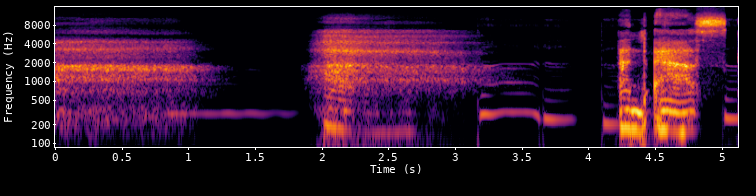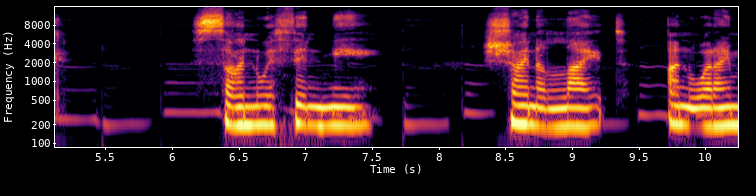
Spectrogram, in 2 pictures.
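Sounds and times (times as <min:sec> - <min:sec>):
deep breath in and out: 0:00.0 - 0:01.3, 0:01.9 - 0:03.2
speech: 0:04.3 - 0:05.3, 0:06.2 - 0:07.6, 0:08.4 - 0:10.2.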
